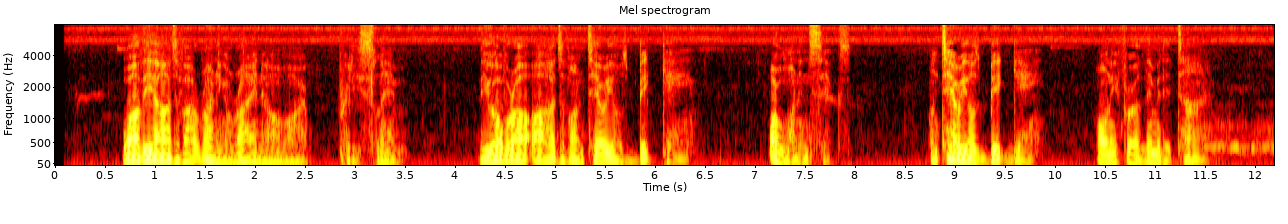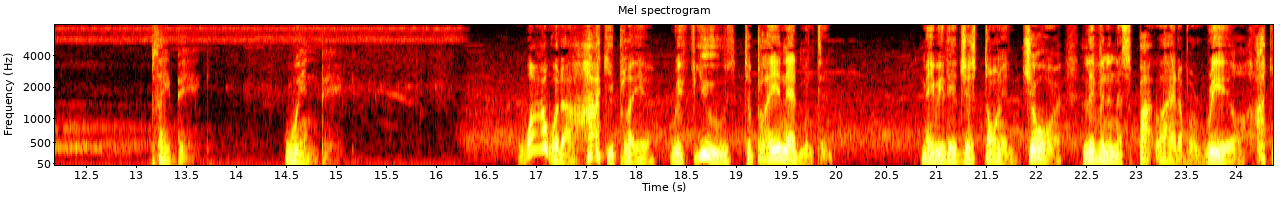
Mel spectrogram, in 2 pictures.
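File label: ENGLISH Voice Demo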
